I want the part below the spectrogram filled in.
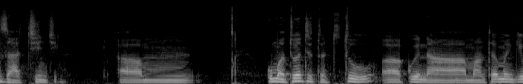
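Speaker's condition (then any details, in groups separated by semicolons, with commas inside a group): No condition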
